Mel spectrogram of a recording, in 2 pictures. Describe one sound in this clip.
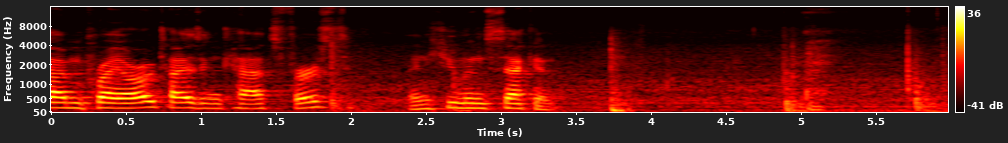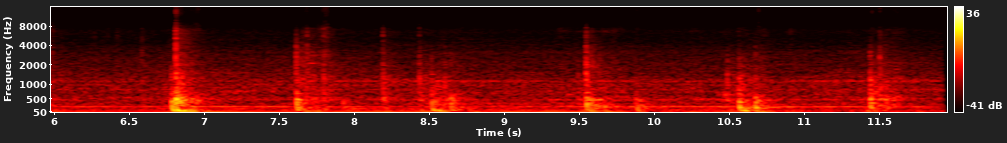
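Footsteps thud on wooden stairs going down.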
